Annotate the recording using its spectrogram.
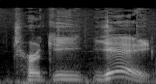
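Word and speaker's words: Türkiye: country be referred to not as turkey but turkey yay that's how it's pronounced and spelled in turkish america is listening to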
